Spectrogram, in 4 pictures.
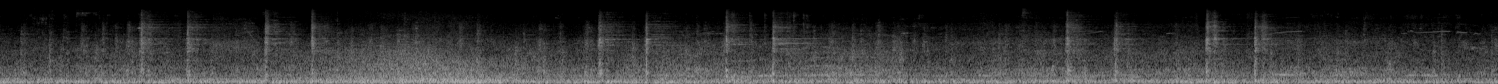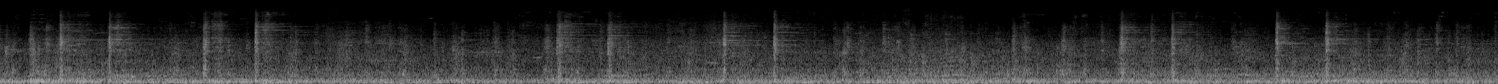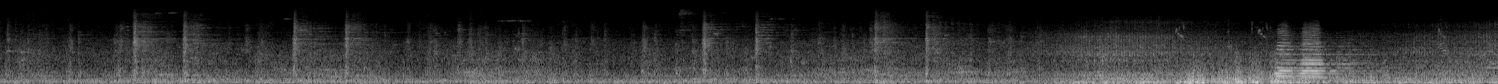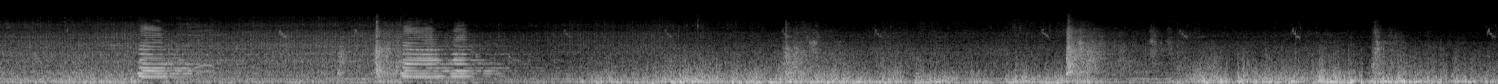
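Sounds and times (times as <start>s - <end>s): freight train rumble: 0.0s - 59.9s
wheels clicking over rail joints: 0.0s - 59.9s
faint wheel squeals: 12.6s - 15.2s.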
